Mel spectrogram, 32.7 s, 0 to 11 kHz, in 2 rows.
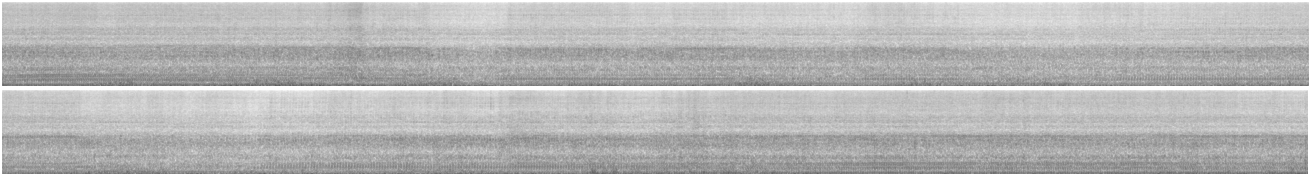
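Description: KTM Freeride 350 single-cylinder four-stroke trail bike engine running on the move, its revs rising and falling with the throttle, with one sharp knock about four and a half seconds in.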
